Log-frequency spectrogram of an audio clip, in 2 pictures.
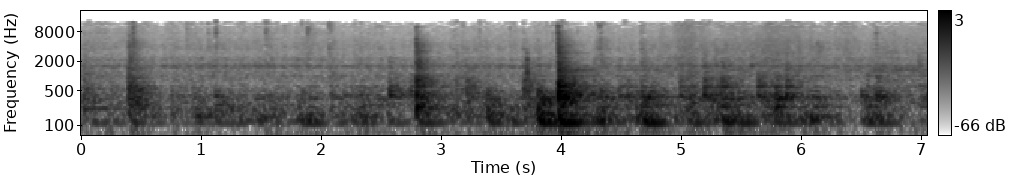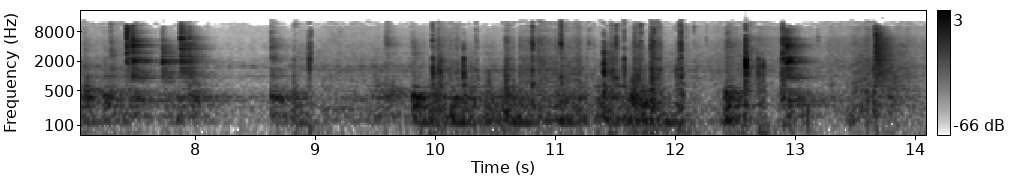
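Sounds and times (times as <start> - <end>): clicks and knocks of tool on metal: 7.3 - 8.9, 12.4 - 13.2.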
